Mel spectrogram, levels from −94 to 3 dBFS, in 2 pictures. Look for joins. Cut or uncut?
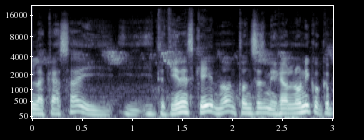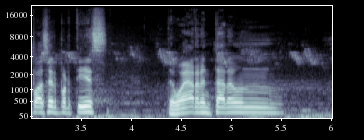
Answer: uncut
